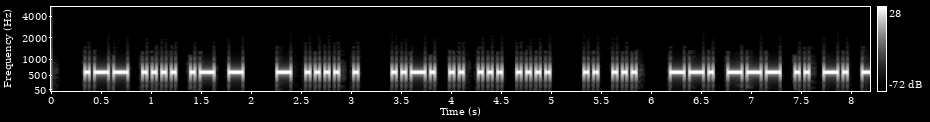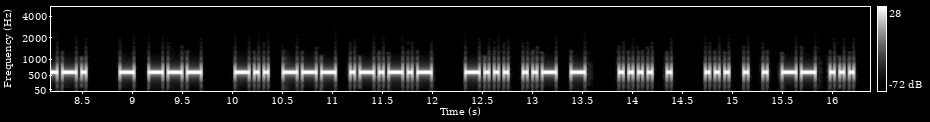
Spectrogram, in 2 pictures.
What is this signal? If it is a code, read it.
Morse code, heard as a keyed tone, about 25 wpm, 600 Hz. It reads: WHAT THE FISH IS GOING TO DO. BUT HE SEEMS
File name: the old man and the sea part 1 25wpm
